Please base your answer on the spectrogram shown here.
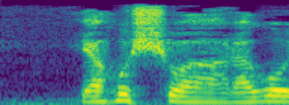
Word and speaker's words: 야호슈아: 약간 우리는 히브리 말로 가까운 예수님의 이름을 야호슈아라고 이렇게 발음합니다.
